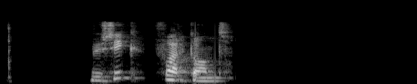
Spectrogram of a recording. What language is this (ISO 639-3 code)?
fry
